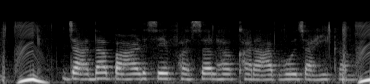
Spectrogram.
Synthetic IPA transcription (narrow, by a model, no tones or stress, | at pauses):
d͡ʒjaːd̪abaːɽsefʰɐsəlɦəkɐɾaːbɦod͡ʒaːiɡa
